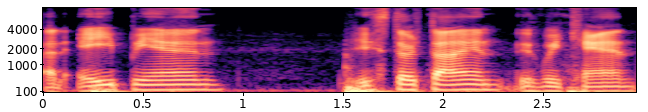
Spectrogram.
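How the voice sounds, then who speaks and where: In a very clean recording with a silent background, a man speaks with a non-native accent. His pitch is medium with ordinary variation. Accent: foreign. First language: not English. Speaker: reseller. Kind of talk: live stream Q&A. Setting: home live stream. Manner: halting.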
